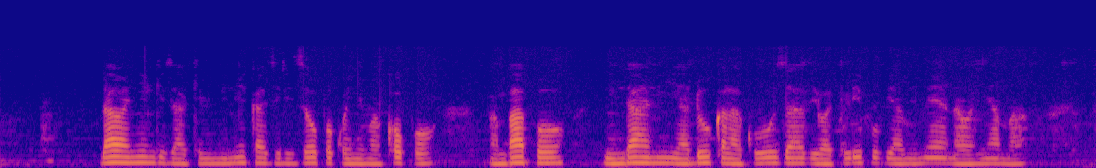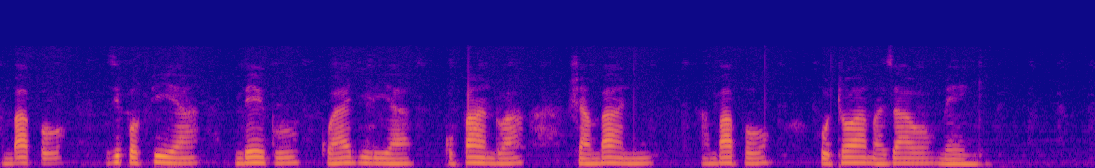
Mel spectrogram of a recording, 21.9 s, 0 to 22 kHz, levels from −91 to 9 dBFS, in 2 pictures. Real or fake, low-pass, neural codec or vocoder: real; 7.2 kHz; none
